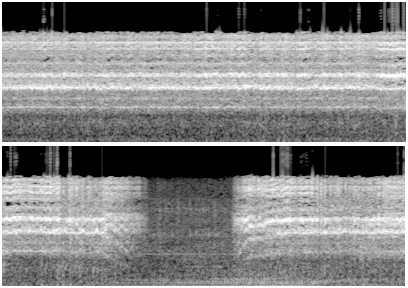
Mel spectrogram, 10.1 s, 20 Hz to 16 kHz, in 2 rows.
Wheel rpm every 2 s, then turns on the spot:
230, 230, 230, 110, 140.
none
